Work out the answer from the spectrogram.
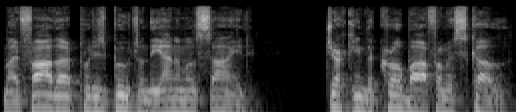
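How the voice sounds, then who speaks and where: A man reading a literary short story as scripted narration, with measured, dramatic, deliberate phrasing. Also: fairly low pitch, creaky. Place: recording studio.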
